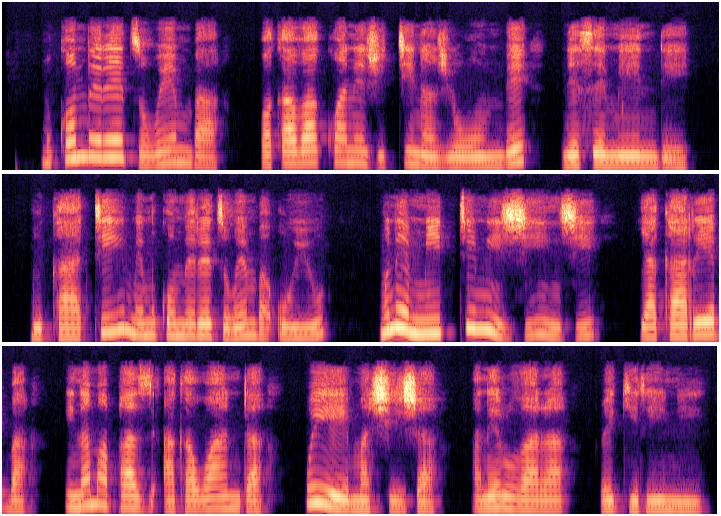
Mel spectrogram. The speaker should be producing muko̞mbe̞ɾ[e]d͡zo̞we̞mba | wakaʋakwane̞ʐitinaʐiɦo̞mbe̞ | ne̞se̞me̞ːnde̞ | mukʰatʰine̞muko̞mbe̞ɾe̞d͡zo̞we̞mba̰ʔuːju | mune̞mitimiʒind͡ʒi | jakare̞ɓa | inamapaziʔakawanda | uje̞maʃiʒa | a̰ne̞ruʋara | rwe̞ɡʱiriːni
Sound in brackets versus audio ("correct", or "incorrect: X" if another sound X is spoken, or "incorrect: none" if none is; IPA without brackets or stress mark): correct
